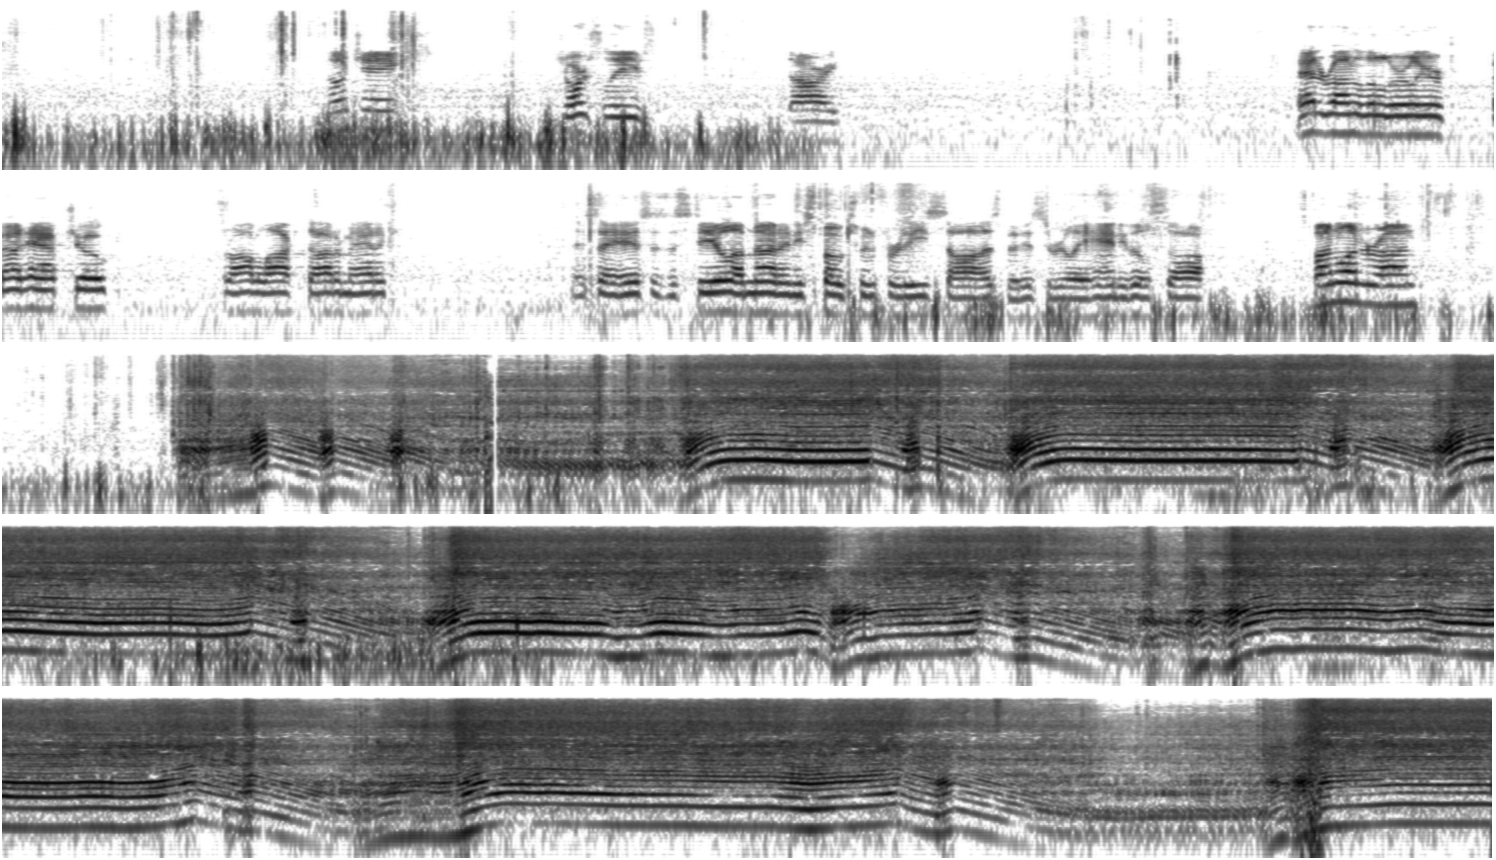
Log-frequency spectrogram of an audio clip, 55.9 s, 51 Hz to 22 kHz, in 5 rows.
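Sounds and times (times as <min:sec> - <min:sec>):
chainsaw revving and idling: 0:23.6 - 0:55.9.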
